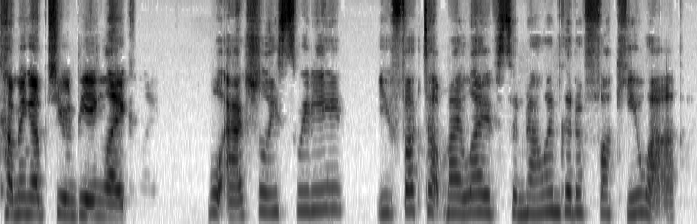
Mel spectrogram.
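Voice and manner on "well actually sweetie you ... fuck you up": put-on gentle, sweet, soft granny voice, menacing and threatening. Imagining a soft grandma who taught you to read threatening you: imitating a soft grandma threatening. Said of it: "soft albino grandma who just taught you how to read".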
